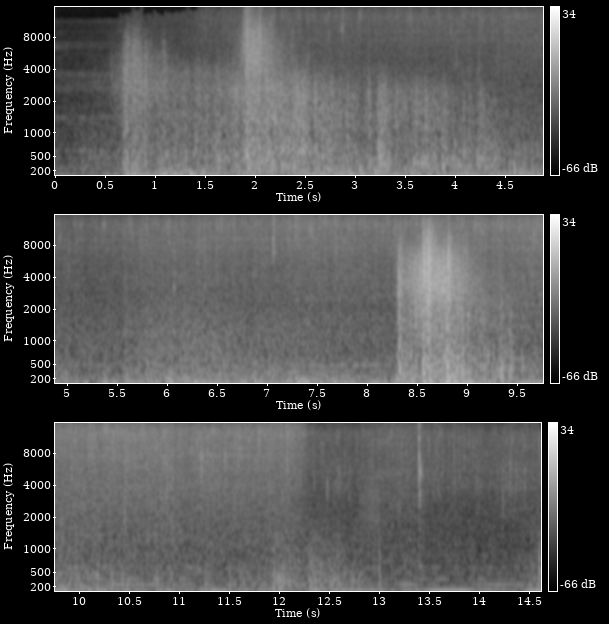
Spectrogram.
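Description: Thunderclaps over steady heavy rain. There are three claps, about a second in, about two seconds in, and the loudest a little past eight seconds, each rolling off into the rain.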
